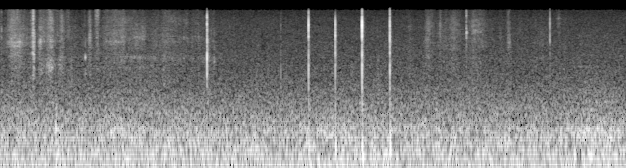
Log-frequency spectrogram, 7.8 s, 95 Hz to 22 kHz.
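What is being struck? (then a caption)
Solid bar of soap tapped and scratched with long fingernails. An unwrapped, hand-sized rectangular bar of pale pink solid soap is held in both hands and tapped and scratched with long acrylic nails. Quiet, soft scratching runs throughout over a low steady hum, while five sharp, bright clicks stand out between about 2.5 and 5 seconds. Each click dies away almost at once.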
